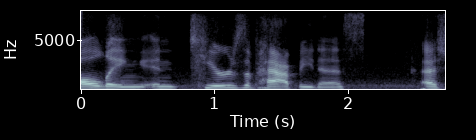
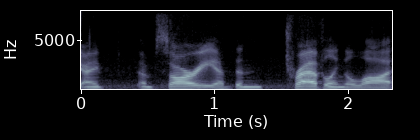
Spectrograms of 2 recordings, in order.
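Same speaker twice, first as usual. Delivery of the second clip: affectless, deadpan, flat, emotionless monotone; 3 semitones lower than usual. Retelling a scene where she replies to Rose, as Alara in a put-on emotionless tone. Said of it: "kind of emotionless tone".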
